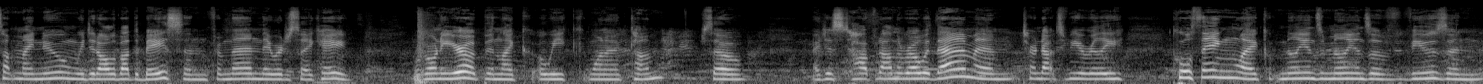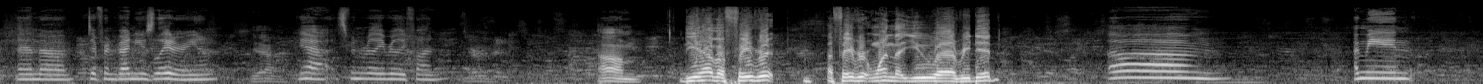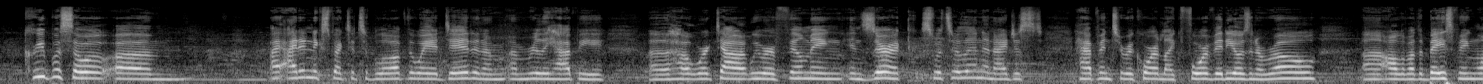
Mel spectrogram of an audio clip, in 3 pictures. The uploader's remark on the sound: Recorded at Chop Suey in Downtown Seattle.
